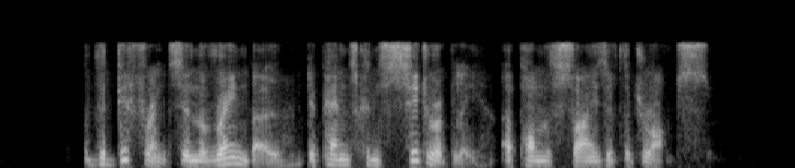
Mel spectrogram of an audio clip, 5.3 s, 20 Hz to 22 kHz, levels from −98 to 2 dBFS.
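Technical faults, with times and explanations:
Throughout, Speex codec: the speech went through Speex at a low-to-middle setting, around 10 kbps, which leaves too few bits for the excitation. That makes it plainly noisy and hoarse, and nothing is heard above about 7.7 kHz.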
